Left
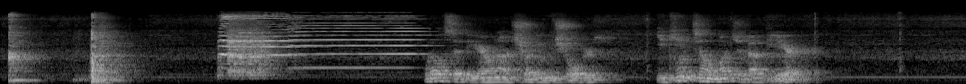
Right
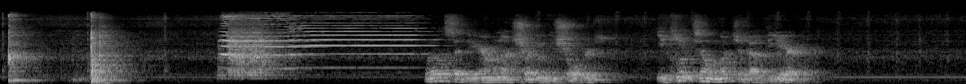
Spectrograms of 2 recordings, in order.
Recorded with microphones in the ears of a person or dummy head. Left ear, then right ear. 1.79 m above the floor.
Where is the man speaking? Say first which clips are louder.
Even; 35° left (ahead or behind), 1.1 m.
